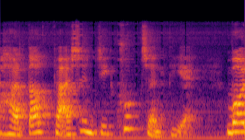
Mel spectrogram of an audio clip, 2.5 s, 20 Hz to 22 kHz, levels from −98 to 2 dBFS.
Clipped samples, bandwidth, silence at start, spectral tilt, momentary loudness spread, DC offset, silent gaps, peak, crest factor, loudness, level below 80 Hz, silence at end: under 0.1%; 11.5 kHz; 0 s; -5.5 dB/octave; 12 LU; under 0.1%; none; -4 dBFS; 14 dB; -20 LUFS; -58 dBFS; 0 s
